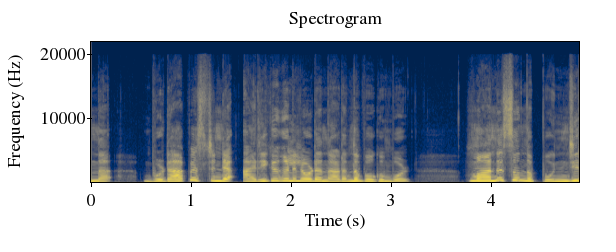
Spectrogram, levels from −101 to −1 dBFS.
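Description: No technical faults are audible.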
